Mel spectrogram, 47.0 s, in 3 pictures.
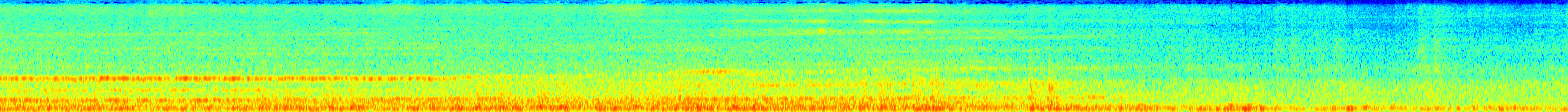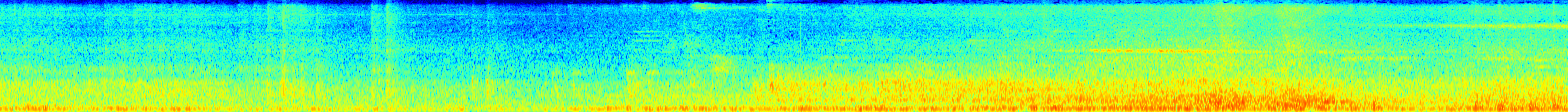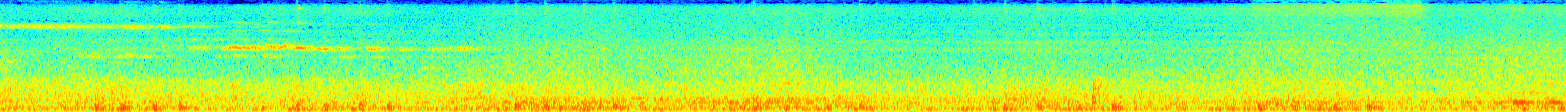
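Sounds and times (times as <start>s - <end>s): train wheels rumbling on rails: 0.0s - 47.0s
high hiss: 43.8s - 46.1s.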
